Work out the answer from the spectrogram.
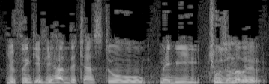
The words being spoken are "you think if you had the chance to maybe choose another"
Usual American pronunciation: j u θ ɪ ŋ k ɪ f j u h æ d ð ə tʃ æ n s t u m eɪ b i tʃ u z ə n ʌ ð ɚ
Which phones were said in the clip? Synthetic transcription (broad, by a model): j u θ ɪ ŋ k ɪ f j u h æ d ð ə tʃ æ n s t u m eɪ b i tʃ u z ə n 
